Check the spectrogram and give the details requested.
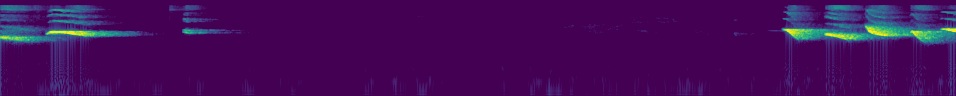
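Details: Green-winged saltator in song meant to encourage another bird to sing: a rising whistled phrase with a short note, a long silence, then a new burst of loud, slurred, downward-sliding whistles.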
